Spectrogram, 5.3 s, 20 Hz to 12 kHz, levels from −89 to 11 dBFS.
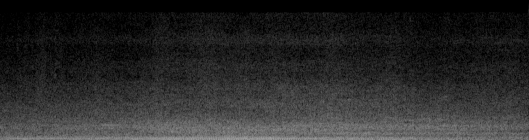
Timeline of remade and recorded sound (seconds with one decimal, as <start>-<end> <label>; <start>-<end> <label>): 0.0-1.9 recorded; 1.9-2.5 remade; 2.5-5.3 recorded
